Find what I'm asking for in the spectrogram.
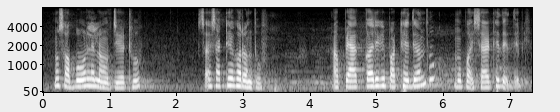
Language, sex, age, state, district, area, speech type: Odia, female, 45-60, Odisha, Dhenkanal, rural, spontaneous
